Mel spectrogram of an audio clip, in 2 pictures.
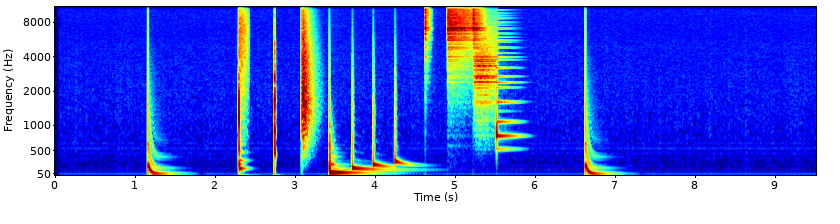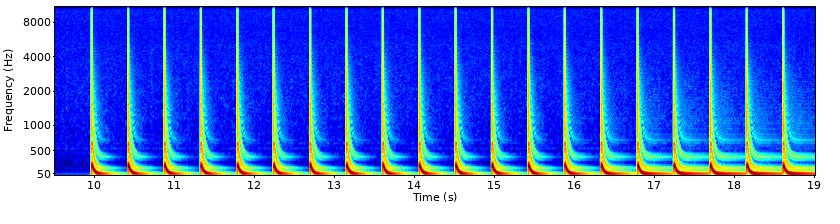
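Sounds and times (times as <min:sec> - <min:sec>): deep kick drum: 0:01.2 - 0:01.5, 0:03.4 - 0:04.5, 0:06.6 - 0:07.0, 0:10.0 - 0:19.0
short snappy drum hits: 0:02.3 - 0:04.0
hi-hat tick: 0:04.6 - 0:05.8.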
